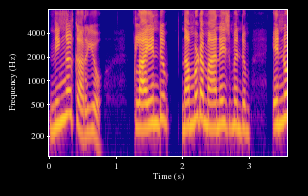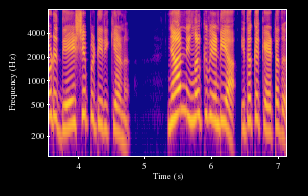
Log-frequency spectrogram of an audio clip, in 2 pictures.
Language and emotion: Malayalam, angry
